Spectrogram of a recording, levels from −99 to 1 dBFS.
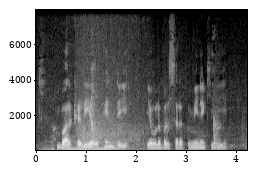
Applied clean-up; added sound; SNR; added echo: none; Accelerating, revving, vroom / Car; 13 dB; none.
